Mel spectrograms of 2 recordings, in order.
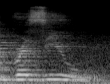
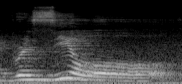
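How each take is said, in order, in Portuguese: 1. O L final é falado como U. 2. O L final é falado como um L claro. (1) "não é Brasil" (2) "as palavras que terminam em L têm som de L"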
